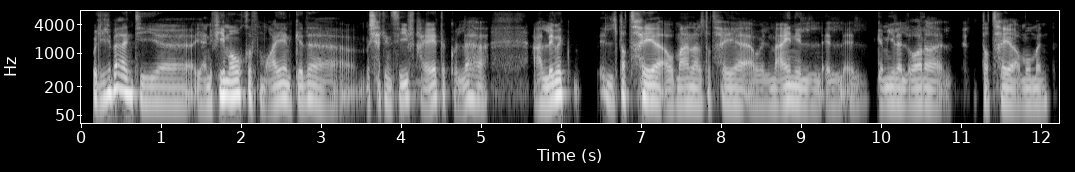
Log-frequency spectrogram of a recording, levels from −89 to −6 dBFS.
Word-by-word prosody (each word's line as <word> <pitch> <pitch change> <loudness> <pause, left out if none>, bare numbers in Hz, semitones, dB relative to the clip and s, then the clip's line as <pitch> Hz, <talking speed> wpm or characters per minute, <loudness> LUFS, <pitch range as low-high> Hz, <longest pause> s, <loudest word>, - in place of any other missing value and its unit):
قولي 120 -1 0
لي 140 - +6
بقى 170 +1 +5
أنتِ 135 -2 +3
يعني 95 -1 -3
فيه 130 - +6
موقف 135 0 +4
معين 100 +5 0
كده 105 -4 -3 0.4
مش - - +3
هتنسيه 110 +4 -1
في 120 0 -6
حياتِك 115 +1 -1
كُلّها، 110 -3 -4 0.6
علِّمِك 110 +9 +4 0.4
التضحية 115 -3 +3
أو 90 -2 -1
معنى 95 +1 0
التضحية 95 0 -3
أو 90 0 -3
المعاني 95 +4 +1
ال 90 -2 -6
ال 90 +1 -7 0.4
الجميلة 95 0 -1
اللي 90 -1 -4
ورا 90 -1 0 0.5
التضحية 95 -3 0
عمومًا؟ 90 +2 -5
100 Hz, 135 wpm, -25 LUFS, 90-115 Hz, 0.6 s, لي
